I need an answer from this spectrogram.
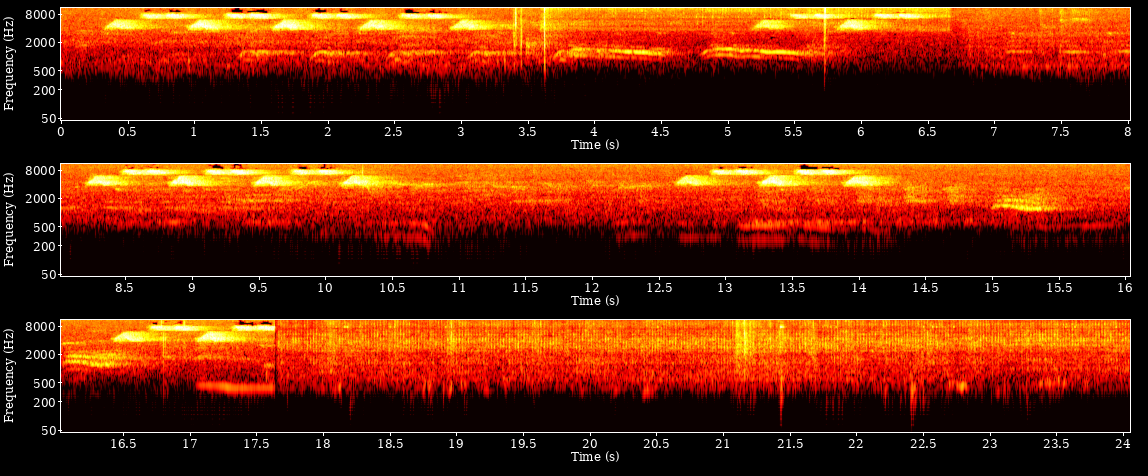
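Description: A small songbird singing short phrases of two to five quick, evenly spaced high notes, repeated every few seconds, with a few lower chirps in between. From about three-quarters of the way through, only a steady outdoor hiss remains.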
